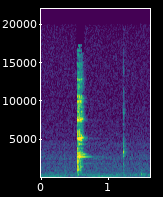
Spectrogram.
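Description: wine glasses clinking

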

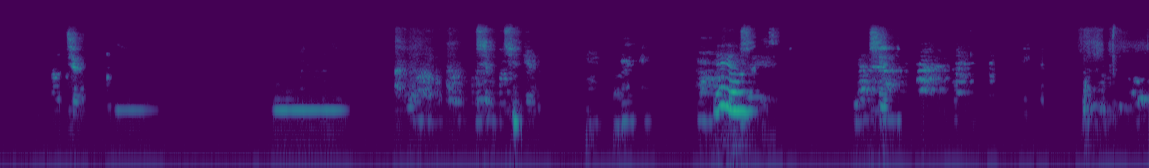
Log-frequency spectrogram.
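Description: dog whimpering and yipping

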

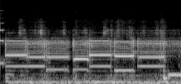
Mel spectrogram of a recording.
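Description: telephone keypad dialing tones

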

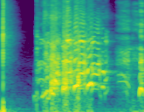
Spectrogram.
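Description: hand slapping own body

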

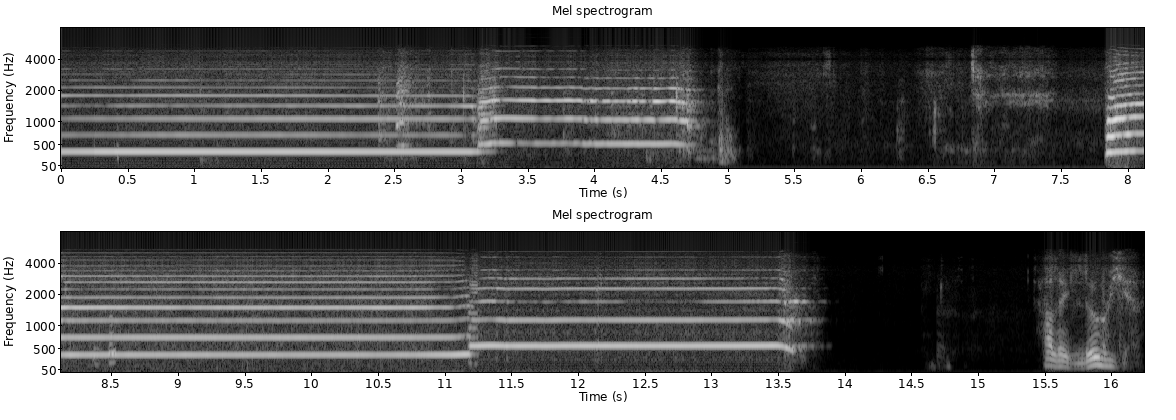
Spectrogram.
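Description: shofar being blown

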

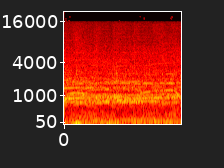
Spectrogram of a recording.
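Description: applause and cheering

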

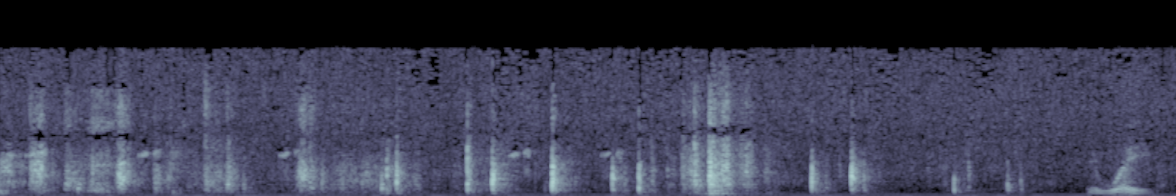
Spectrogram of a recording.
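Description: horse

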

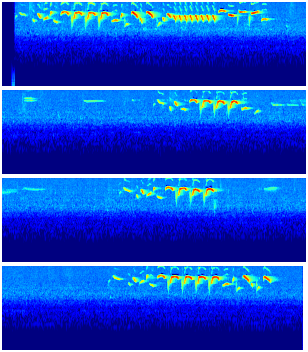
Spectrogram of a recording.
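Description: songbird song

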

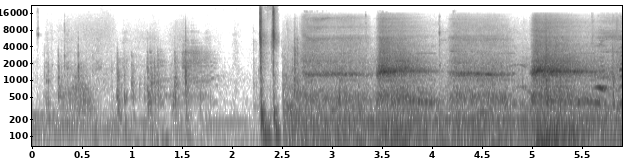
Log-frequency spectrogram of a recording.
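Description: heavy panting breaths

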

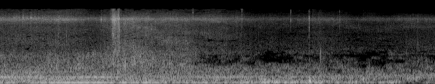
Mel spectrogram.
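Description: car passing close by

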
